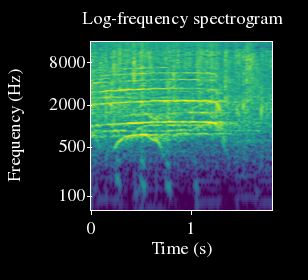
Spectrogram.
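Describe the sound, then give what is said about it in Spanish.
A short, loud burst of crowd applause sound effect with cheering and a few whistles rising over the clapping, steady for about two seconds, given as applause for the maker of a Mega Man game version. “Así que bueno, nada, un aplauso para este otro chinito seguramente que lo hizo.”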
